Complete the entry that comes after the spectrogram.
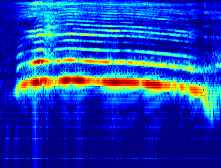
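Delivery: high loud hoot. Acted. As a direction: hoot it like a cheering crowd. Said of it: "hooted the crowd".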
